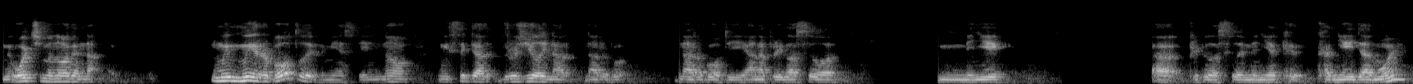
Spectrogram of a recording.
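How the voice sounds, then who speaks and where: Man, American accent, native English speaker, halting learner's speech, many fillers, echoey room. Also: mid-range voice, fairly even intonation, dull audio, a little hiss or hum. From United States. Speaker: interview guest, English teacher. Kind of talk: casual interview in learner's Russian.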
